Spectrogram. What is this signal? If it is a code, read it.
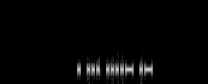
Morse code, heard as a keyed tone, about 51 wpm, 700 Hz. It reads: ES4A
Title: DXCC-100 Call Signs - 4 Characters - 50wpm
